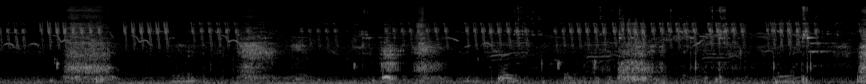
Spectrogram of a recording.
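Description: A young water buffalo grinding its head and horns into dry soil, with a few short, harsh bursts about a second or two apart. Birds chatter in rapid trills and chirps throughout.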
